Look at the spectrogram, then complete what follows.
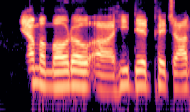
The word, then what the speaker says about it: Yamamoto: I'm going to screw Yamamoto. Yamamoto uh he did pitch out of his mind.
